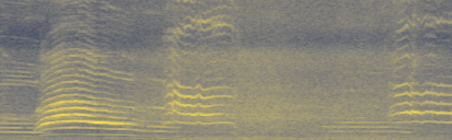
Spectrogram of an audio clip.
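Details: Angry tom cat meowing loudly in reply to another ginger cat that keeps meowing; drawn-out harmonic meows, one long rising then falling wail followed by shorter flatter meows, with low background rumble.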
